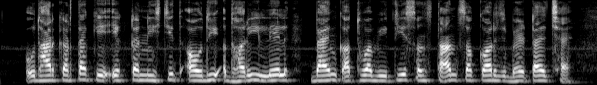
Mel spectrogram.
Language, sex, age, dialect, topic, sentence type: Maithili, male, 25-30, Eastern / Thethi, banking, statement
